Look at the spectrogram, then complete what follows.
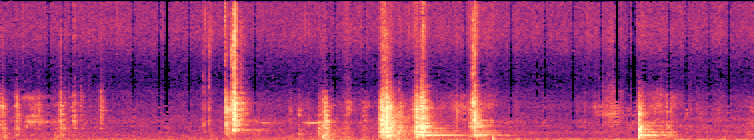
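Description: Sheet-metal cover of an air-conditioner outdoor unit being handled and opened: several knocks and clanks, a few with a short metallic ring, the loudest about four seconds in and again near six and a half seconds. A steady low hum runs underneath.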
